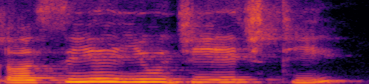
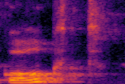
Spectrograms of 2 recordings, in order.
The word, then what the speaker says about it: caught: For example, in English, CAUGHT, the middle part of it is not pronounced as cocked, but is pronounced as caught, right?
